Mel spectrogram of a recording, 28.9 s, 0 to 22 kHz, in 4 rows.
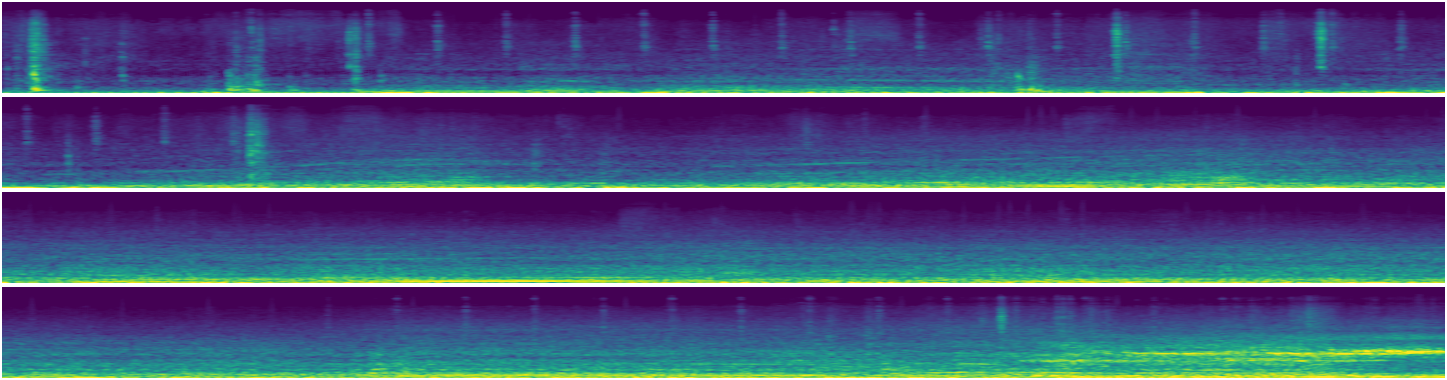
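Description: Subaru BRZ's 2.0-litre naturally aspirated flat-four boxer engine running under way, with road noise, heard inside the cabin. Several sharp clicks in the first few seconds; near the end the engine grows louder and climbs in pitch as the car accelerates.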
